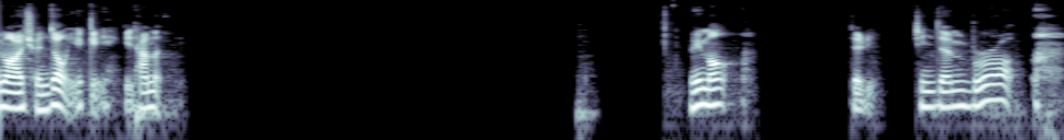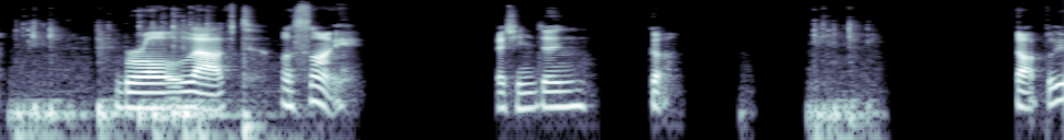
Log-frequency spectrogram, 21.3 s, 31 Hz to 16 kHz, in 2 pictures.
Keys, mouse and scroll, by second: 0.5 middle click, 1.0-1.6 scroll up 1, 1.6 scroll up 1, 1.6 shift+click, 2.2 shift+click, 2.8 shift+click, 3.1 shift+click, 3.8 shift+click, 4.8 shift+click, 5.6 shift+click, 6.4-8.3 middle drag, 8.3 click, 9.4 click, 10.0-13.1 drag, 13.7-16.7 drag, 16.9 click, 17.7-20.7 drag.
